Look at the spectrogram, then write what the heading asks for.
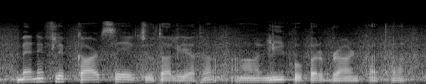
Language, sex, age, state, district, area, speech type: Urdu, male, 18-30, Uttar Pradesh, Mau, urban, spontaneous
